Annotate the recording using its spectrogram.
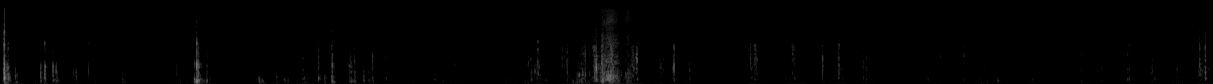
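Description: Faint handling of a smartphone: scattered small plastic clicks as its back cover is fitted and pressed into place, with a longer rustle about six seconds in.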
